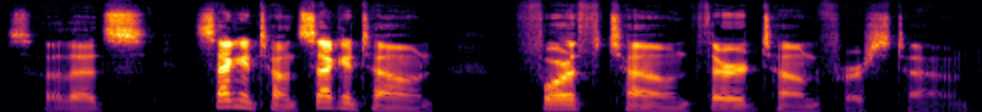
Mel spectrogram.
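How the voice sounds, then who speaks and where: Guy hosting a herb podcast, really bright forceful voice, dry close sound, spells stuff out, lots of uhs. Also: fairly low pitch, sing-song, takes it slowly, vocal fry, smooth, no room sound. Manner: explanatory, spells out words and tones with frequent uhs. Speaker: podcast host explaining herbal formulas. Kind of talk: solo educational podcast.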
